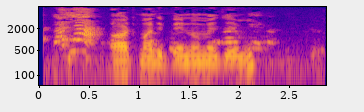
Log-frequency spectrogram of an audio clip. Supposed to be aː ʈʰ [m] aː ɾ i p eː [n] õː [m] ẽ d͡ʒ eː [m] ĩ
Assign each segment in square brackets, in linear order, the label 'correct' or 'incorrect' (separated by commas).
correct, correct, correct, correct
